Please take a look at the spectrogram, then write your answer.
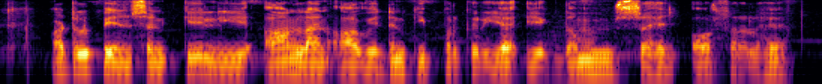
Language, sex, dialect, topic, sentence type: Hindi, male, Awadhi Bundeli, banking, statement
